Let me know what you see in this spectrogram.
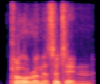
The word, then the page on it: Chloromycetin: British English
